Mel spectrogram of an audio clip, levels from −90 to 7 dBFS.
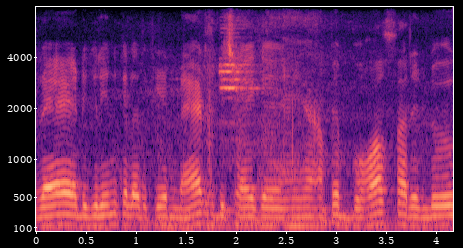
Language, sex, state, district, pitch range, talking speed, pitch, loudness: Hindi, male, Odisha, Malkangiri, 120-135 Hz, 185 wpm, 125 Hz, -16 LUFS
